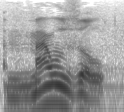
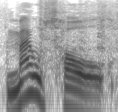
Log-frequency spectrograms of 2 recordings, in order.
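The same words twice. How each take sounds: First: It is said differently from its spelling. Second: It is said just as it is spelled. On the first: This is how the name is really said. The speaker calls it right. "but you actually pronounce it Mousehole" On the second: This is how the spelling reads. The speaker calls it wrong. "that's spelt Mousehole"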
